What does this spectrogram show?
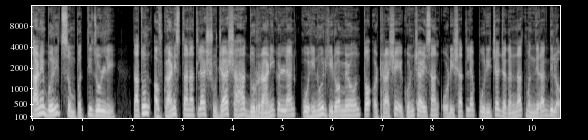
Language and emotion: Goan Konkani, neutral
